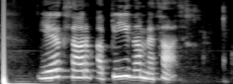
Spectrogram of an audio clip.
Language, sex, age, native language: Icelandic, female, 50-59, Icelandic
